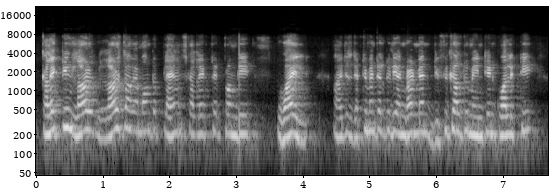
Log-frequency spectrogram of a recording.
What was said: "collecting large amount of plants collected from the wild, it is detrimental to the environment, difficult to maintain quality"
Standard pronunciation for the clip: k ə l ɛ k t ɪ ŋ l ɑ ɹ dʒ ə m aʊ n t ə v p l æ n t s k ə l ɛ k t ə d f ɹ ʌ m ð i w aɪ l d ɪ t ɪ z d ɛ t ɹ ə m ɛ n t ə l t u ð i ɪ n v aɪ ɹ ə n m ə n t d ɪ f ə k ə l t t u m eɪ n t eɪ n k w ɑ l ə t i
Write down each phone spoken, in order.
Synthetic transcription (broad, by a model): k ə l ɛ k t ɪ ŋ l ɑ ɹ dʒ ə m aʊ n t ə v p l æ n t s k ə l ɛ k t ə d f ɹ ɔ m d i w aɪ l d ɪ t ɪ z d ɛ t ɹ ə m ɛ n t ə l t u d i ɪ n b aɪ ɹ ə n m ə n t d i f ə k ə l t t u m eɪ n t eɪ n k w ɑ l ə t i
